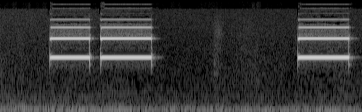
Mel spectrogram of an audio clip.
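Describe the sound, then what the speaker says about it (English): A Sure-Lock Z-Wave Plus deadbolt signals a completed factory reset with three loud, shrill electronic beeps: two half-second tones back to back, a pause of about a second and a half, then a third matching beep, all in a quiet room. "You'll know the factory reset is complete when you hear the following beeps."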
